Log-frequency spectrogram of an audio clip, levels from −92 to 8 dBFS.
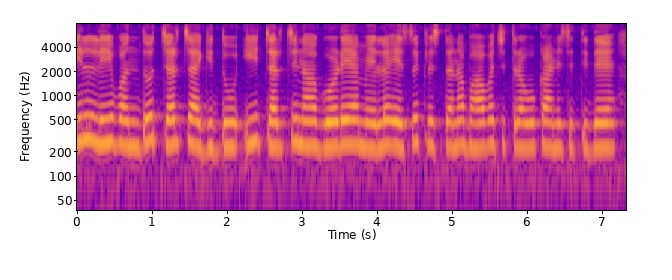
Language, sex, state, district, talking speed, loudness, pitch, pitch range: Kannada, female, Karnataka, Bidar, 100 wpm, -17 LUFS, 235 Hz, 230-250 Hz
